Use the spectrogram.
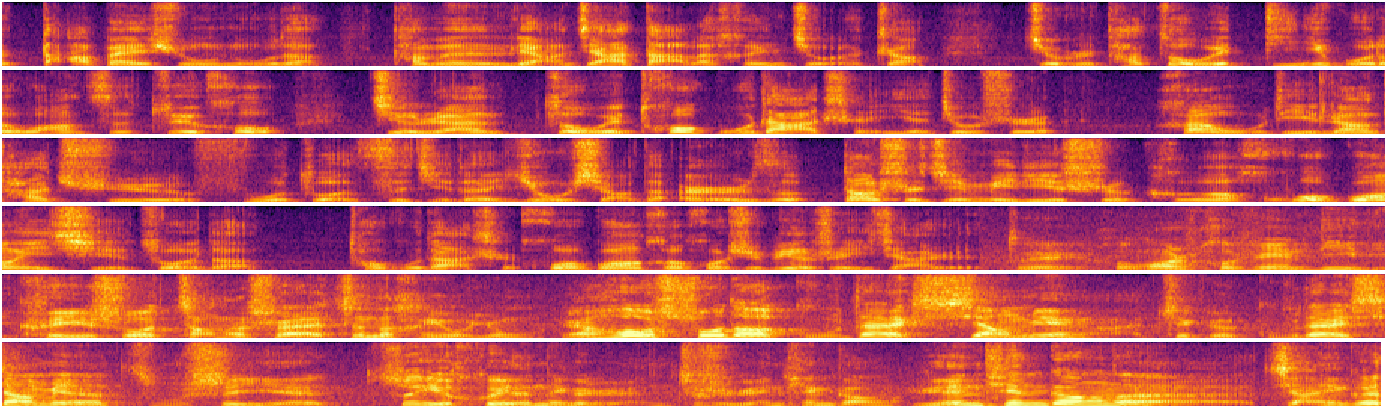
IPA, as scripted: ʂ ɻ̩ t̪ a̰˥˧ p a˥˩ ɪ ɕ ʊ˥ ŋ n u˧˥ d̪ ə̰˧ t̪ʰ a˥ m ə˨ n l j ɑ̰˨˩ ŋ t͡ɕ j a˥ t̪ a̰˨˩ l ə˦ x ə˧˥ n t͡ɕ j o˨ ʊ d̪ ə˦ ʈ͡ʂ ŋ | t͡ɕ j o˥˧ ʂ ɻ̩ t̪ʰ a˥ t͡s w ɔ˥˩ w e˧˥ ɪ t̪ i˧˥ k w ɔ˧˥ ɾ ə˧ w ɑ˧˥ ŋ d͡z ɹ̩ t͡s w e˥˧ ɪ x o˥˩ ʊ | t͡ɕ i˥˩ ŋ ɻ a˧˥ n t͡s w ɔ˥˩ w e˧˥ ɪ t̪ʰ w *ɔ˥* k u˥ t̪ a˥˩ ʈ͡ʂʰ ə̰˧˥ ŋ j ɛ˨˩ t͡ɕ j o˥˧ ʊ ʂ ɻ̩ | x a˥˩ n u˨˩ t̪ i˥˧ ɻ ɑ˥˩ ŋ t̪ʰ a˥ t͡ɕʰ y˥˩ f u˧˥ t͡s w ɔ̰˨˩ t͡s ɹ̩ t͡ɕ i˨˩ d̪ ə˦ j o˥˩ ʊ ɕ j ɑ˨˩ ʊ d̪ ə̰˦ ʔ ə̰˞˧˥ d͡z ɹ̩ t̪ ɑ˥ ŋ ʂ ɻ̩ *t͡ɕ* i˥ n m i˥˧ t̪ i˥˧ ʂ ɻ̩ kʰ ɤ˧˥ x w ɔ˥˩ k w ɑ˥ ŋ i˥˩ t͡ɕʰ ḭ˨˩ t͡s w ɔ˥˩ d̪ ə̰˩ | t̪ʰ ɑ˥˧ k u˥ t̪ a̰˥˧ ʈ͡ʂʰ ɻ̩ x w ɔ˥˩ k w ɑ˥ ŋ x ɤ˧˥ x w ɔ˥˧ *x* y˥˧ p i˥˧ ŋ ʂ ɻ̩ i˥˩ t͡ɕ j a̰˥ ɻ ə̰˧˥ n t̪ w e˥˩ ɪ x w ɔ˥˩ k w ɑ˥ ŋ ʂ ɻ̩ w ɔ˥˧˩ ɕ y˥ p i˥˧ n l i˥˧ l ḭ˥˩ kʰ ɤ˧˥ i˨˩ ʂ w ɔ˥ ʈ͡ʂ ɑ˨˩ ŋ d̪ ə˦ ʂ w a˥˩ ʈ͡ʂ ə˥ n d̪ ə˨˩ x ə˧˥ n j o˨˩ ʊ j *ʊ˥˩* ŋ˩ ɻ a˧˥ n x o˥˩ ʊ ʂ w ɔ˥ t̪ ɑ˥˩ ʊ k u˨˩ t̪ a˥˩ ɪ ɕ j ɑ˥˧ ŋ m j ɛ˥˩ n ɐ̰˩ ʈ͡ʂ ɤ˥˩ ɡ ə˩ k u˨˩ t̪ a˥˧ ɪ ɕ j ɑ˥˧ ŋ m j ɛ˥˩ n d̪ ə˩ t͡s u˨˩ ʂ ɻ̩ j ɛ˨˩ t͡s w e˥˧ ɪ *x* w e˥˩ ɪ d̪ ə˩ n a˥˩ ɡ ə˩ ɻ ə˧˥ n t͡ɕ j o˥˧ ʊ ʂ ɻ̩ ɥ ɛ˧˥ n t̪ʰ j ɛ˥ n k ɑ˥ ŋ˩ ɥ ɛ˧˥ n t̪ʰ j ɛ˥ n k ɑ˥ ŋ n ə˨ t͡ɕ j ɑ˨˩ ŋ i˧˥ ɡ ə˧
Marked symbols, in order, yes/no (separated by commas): yes, yes, no, yes, yes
